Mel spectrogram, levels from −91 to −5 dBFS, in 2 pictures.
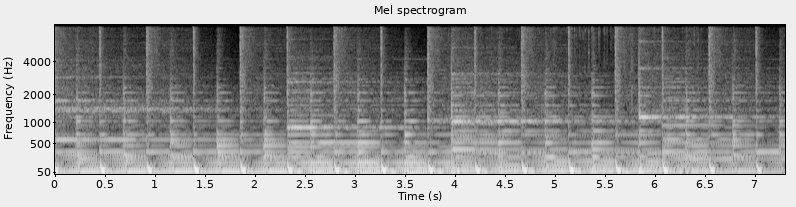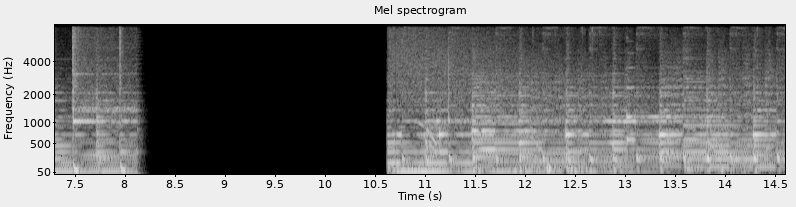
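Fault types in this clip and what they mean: Long network dropout: At 8.12 s the sound breaks into a fading buzz, then near silence for about 2.4 s until 10.64 s. About 2.5 s of audio never arrives. The cause is likely a stalled network link. Playback resumes past the missing stretch.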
